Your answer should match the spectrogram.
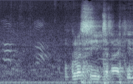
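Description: A man talking into a microphone over a public-address system, starting about a second in; before that, faint background voices over a steady low hum.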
